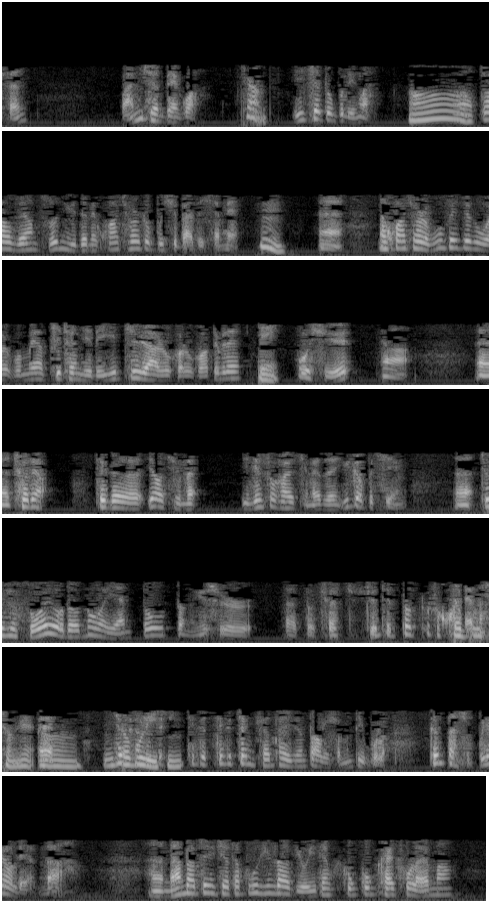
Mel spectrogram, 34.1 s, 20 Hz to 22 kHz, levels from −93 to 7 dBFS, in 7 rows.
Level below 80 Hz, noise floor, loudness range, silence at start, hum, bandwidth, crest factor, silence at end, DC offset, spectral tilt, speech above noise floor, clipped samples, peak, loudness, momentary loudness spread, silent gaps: -68 dBFS; -70 dBFS; 5 LU; 0 s; none; 3.4 kHz; 20 dB; 0.35 s; under 0.1%; -10 dB/octave; 40 dB; under 0.1%; -12 dBFS; -31 LUFS; 11 LU; none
